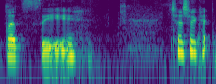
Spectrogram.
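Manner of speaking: normal talking voice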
